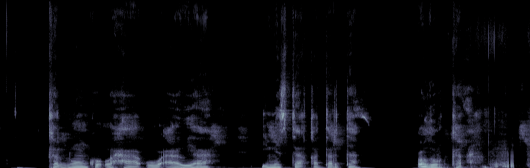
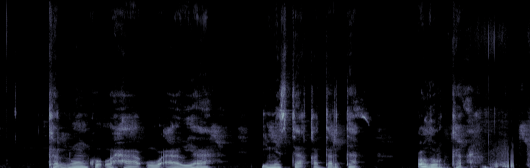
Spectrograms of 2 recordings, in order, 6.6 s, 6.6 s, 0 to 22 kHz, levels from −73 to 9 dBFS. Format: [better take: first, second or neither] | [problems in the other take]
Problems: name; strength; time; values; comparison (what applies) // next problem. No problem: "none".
second | noise reduction (neural mask model Resemble Enhance denoiser)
